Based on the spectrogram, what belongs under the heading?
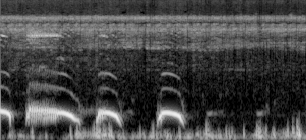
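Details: Spotted dove calling to lure other doves: three hoarse, falling coos in quick succession over low thumping and rustling background noise.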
